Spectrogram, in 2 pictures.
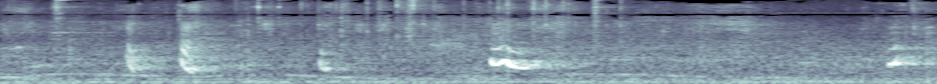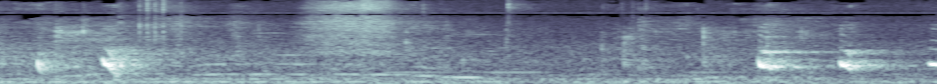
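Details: Two tense dogs, a Boston terrier and a petit brabançon, restless in a vet clinic waiting room; repeated brief whining yelps, rising and falling, spaced every second or so over low waiting-room hum.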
